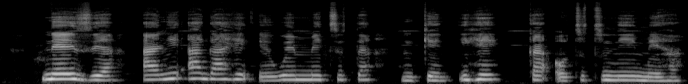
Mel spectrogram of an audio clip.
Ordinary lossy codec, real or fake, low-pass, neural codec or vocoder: none; real; 19.8 kHz; none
